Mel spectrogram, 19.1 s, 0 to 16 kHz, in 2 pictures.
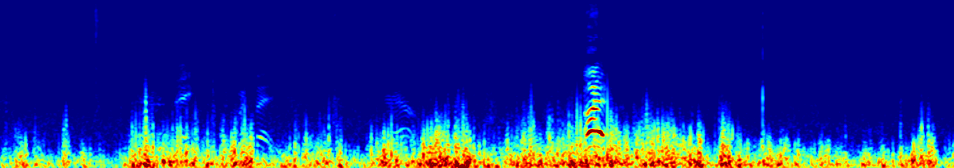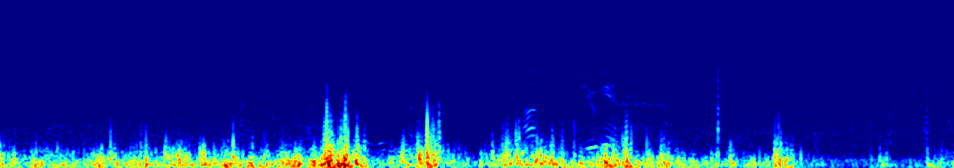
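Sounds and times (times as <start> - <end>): wind rumbling on microphone: 0.0 - 19.0
high-pitched yell: 5.8 - 6.1.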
